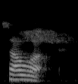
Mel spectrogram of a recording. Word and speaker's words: Tsawalk: And his book, the first book is Tsawak. It's spelled Tsawalk.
